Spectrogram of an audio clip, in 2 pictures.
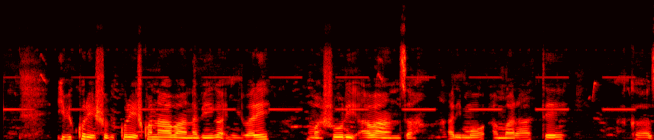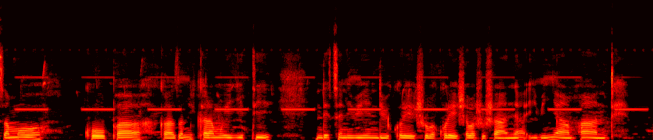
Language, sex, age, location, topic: Kinyarwanda, male, 25-35, Nyagatare, education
